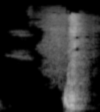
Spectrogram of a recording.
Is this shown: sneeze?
yes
